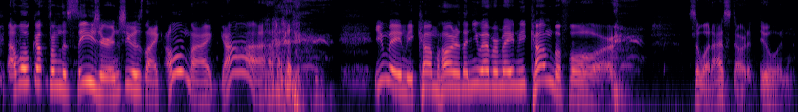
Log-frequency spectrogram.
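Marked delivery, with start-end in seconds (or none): 2.5-9.3 loud, drawn-out awestruck cry; mock ecstatic amazement. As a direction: play her overwhelmed with pleasure, hammed-up. Imitating the woman's amazed reaction.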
